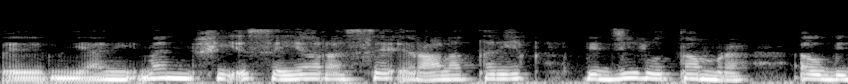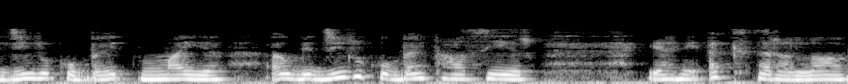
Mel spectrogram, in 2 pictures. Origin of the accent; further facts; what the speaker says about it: Egypt; كما كان معروف عنا كمصريين الشهامة والجدعنة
